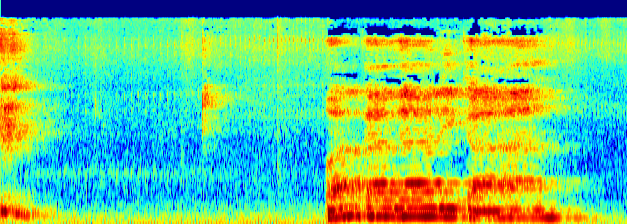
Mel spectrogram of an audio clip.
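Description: A man's voice intoning Arabic text in a chanted, melodic recitation: a phrase dies away at the start, then after a lull of about three seconds one long held phrase begins and fades out near the end.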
